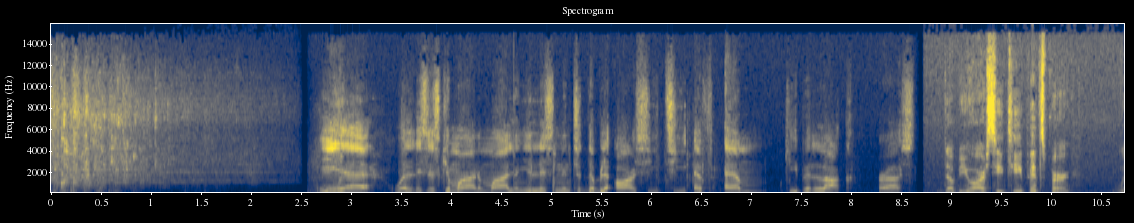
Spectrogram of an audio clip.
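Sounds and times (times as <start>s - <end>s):
toilet flushing with swirling water draining away: 0.0s - 2.5s
speech: 2.7s - 10.7s.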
